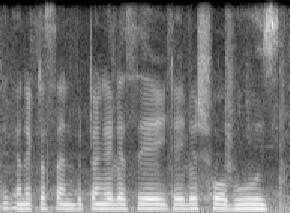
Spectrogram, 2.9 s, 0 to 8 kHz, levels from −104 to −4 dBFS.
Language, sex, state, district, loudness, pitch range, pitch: Bengali, female, Tripura, Unakoti, -14 LUFS, 185-190 Hz, 185 Hz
